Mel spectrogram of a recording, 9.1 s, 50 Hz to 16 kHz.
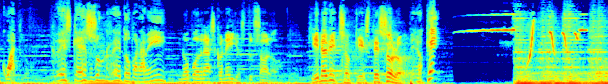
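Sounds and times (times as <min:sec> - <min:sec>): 
speech: 0:00.1 - 0:06.6, 0:08.0 - 0:08.3
pigeon squawking in short high falling calls: 0:07.1 - 0:09.0.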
